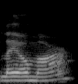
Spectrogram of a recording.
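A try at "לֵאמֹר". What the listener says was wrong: There's no vowel with the aleph.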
